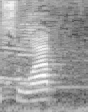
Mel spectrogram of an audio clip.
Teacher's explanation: Bila berada pada akhir kata, fonem P tidak dilafalkan secara lepas. Mulut kita masih tetap tertutup saat membunyikannya. Misalkan suap.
